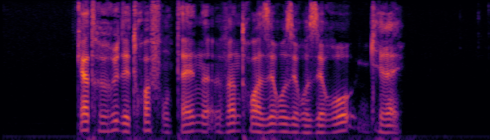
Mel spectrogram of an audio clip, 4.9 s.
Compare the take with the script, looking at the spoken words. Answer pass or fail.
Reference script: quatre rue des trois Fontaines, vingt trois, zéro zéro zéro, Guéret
pass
